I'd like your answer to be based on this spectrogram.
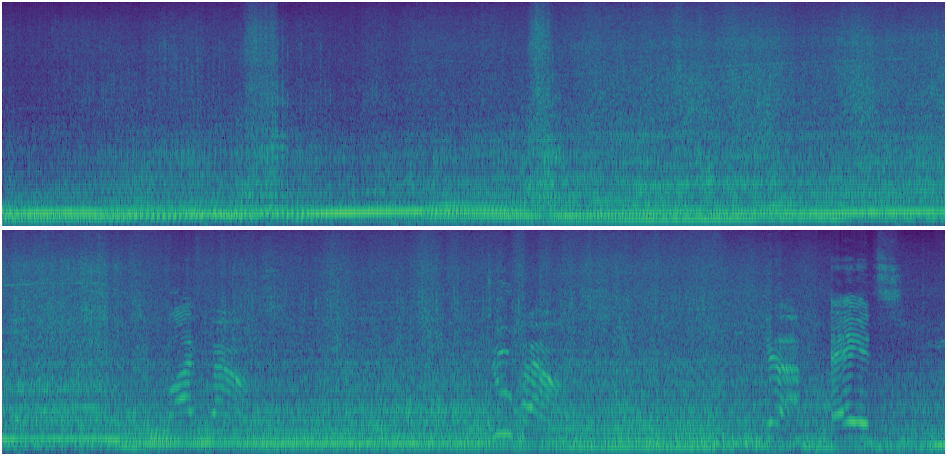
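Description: A supercharged truck engine pulls hard under acceleration, a loud steady droning roar whose pitch climbs, dips at a shift and climbs again, with voices talking over it.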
